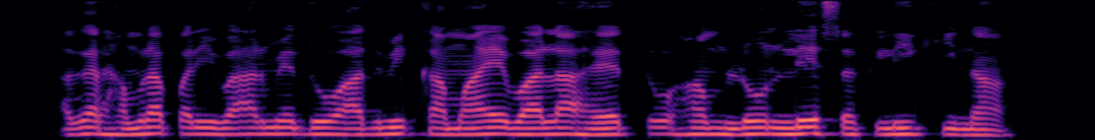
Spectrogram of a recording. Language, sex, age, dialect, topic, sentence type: Magahi, male, 18-24, Western, banking, question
